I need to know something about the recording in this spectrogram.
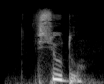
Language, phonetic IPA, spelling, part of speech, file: Russian, [ˈfsʲudʊ], всюду, adverb, Ru-всюду.ogg
- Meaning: everywhere, anywhere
